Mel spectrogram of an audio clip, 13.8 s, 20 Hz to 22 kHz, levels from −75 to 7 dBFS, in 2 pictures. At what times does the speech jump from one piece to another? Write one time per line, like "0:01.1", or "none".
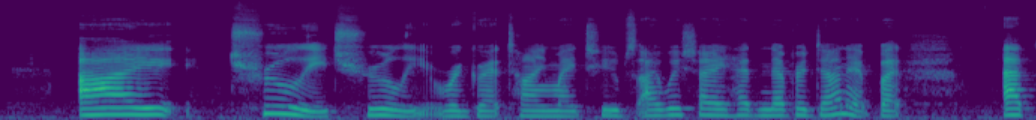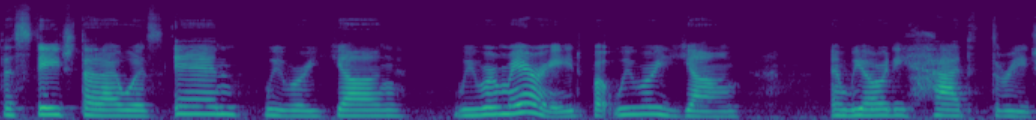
none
